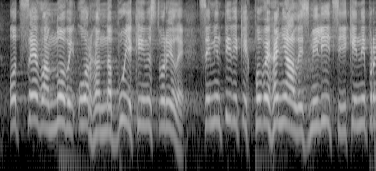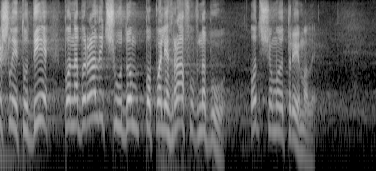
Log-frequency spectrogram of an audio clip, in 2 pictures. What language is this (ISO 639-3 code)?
ukr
